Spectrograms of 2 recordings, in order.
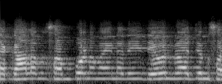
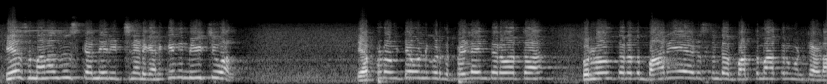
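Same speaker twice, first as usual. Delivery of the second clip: ordinary talk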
